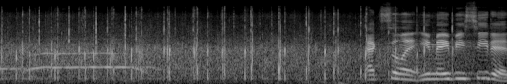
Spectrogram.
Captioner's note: audience clapping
